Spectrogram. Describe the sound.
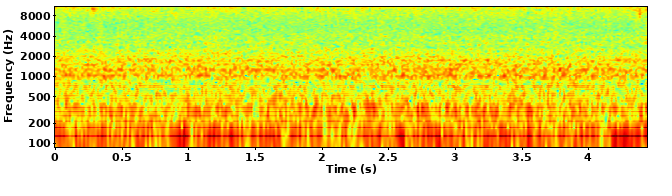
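Steady low rumble of a car being driven, heard from inside the cabin: a continuous, even drone of engine and road noise with no talk or other distinct sounds.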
